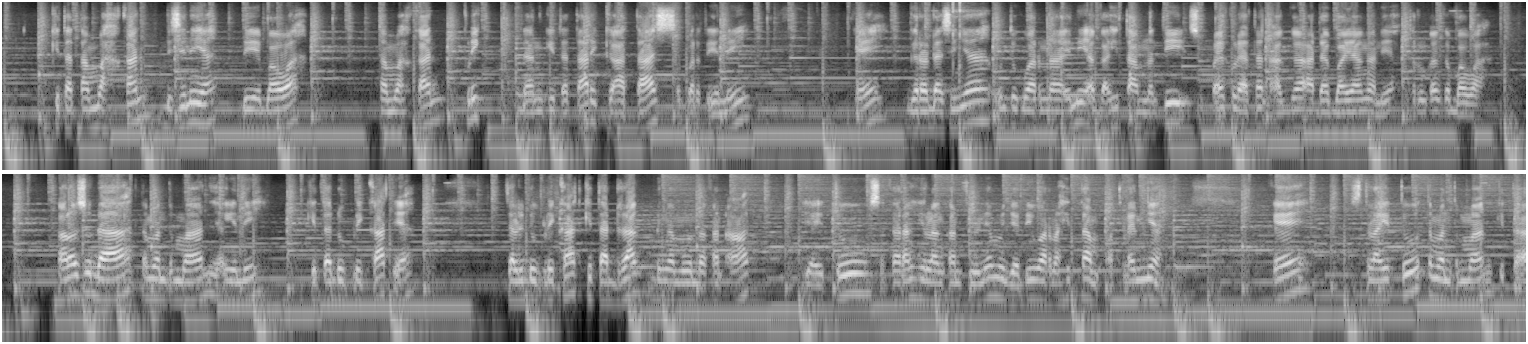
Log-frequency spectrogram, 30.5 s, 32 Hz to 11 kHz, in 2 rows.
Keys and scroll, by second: 0.0 ctrl+Scroll_Lock, 1.8 =, 12.7 ctrl+[, 14.6 z, 15.5 space, 23.1 d, 24.4 z, 25.1 space.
